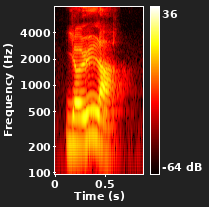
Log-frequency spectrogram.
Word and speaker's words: 연락: When 니은 받침 meets 리을 or 리을 받침 meets 니은, both become a clear 리을 sound. Examples: 설날, New Year's Day. 연락, contact.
